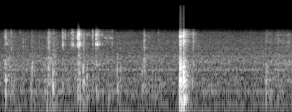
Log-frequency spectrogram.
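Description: Handling noise from an HEI distributor being held and moved by hand: scattered light clicks and rustles, with one louder knock a little past halfway.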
